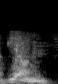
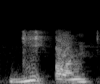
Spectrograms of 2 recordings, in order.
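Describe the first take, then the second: First: Guión as one syllable, io glided; diphthong. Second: Guión in two slow syllables, gui-ón; hiatus. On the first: Teacher showing both possibilities, guión in one syllable. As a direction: say guión run together as gión. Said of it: "o no la acentuamos". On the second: Teacher showing both possibilities, guión split as gui-ón. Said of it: "¿Acentuamos la I o no la". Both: Shown as a demonstration.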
